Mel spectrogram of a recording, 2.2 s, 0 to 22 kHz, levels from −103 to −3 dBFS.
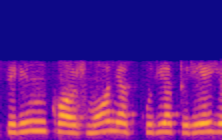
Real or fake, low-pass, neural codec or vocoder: fake; 3.6 kHz; vocoder, 44.1 kHz, 128 mel bands, Pupu-Vocoder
